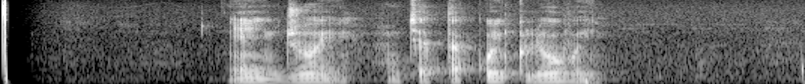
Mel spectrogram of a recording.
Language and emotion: Russian, neutral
